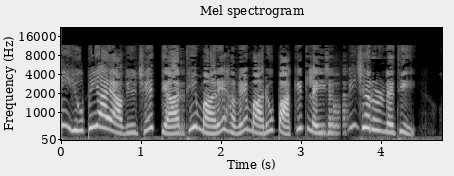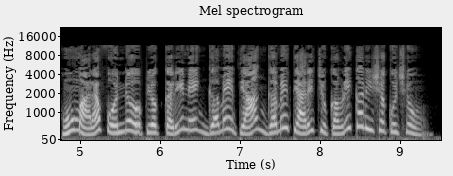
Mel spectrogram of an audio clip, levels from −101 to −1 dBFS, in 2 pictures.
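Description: Running through the whole clip is a coarse low-delay encoding, likely low-delay AAC (AAC-ELD) at a bitrate that sounds around 32 kbps. At this low bitrate it cannot code the pitch harmonics cleanly, so noise fills the gaps between them and the speech comes out rough and grainy, with a thin, somewhat synthetic top end.

AAC frame loss with concealment occurs three times. At 1.49 to 1.56 s, about 40 ms of data went missing, which fits a couple of lost frames. The decoder patched the gap from the last good spectrum, leaving a brief smeared, noisy blip. From 3.25 to 3.65 s, the losses are scattered across roughly a third of a second, with the longest gap around a tenth of a second. That stretch turns phasey and washed out. At 5.69 to 5.77 s, another loss of about 40 ms produces a second short smear.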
